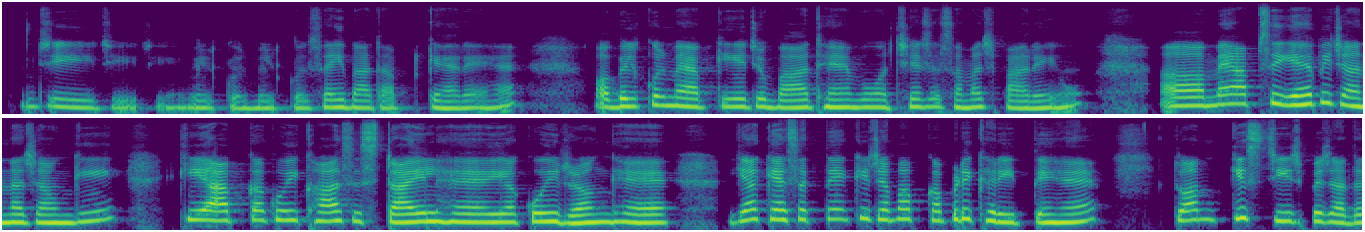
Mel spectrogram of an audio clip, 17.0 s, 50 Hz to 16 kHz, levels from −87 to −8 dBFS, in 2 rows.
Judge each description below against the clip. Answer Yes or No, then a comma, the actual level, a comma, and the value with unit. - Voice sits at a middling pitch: No, high, 230 Hz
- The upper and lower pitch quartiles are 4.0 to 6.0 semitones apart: Yes, average, 5.0 semitones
